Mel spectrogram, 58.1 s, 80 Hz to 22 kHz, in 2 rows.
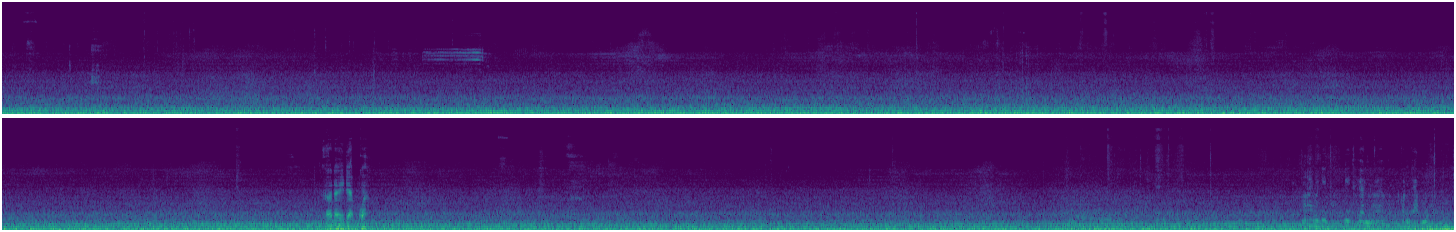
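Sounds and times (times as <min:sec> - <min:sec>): vehicle road and engine rumble: 0:00.0 - 0:58.0.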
